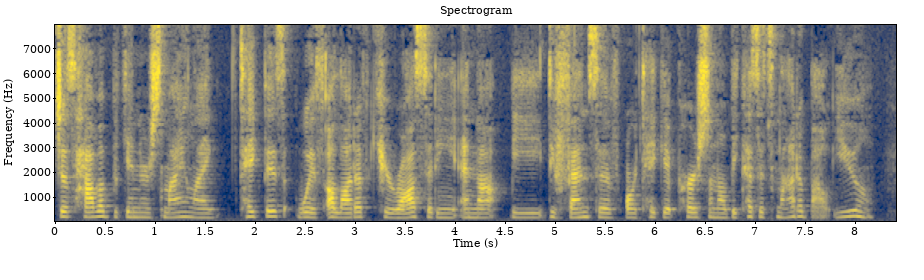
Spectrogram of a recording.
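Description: With hardly any pauses, a woman talks at a moderate pace in a flat, monotone way. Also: medium pitch for a woman. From California, Watsonville, born in Mexico. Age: 40s. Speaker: sociology professor. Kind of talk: interview conversation.

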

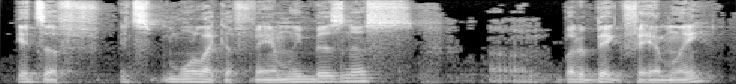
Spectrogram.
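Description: Noticeable background noise surrounds a man with an American accent. He speaks at a moderate pace with a fairly low pitch and fairly even intonation. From Chicago area, US Midwest. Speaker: casino company executive. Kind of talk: casual interview.

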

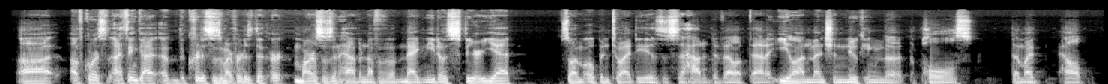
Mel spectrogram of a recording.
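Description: In front of a quiet background, a man with an American accent talks fairly quickly at a fairly low pitch, with fairly even intonation and a plain, everyday voice. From US Midwest, Northeast Ohio. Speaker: actor and podcast co-host. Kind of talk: casual interview chat. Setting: podcast recording.

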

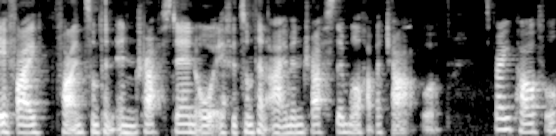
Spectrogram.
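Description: Very fast speech in a Liverpool accent, bright and sharp in tone, with fairly even intonation and big swings in loudness. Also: woman, fairly low pitch for a woman. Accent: Liverpool (Scouse), fairly soft. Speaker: business coach. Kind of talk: casual interview chat.

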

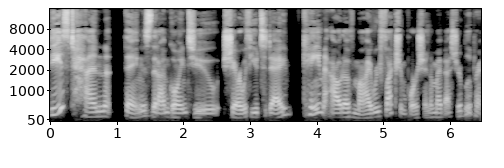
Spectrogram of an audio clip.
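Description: With lively intonation and a very deep, low pitch, a woman is heard in a dry, close recording with no echo. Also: moderate pace. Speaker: podcast host. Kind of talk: solo podcast monologue. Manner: casual, conversational.

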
